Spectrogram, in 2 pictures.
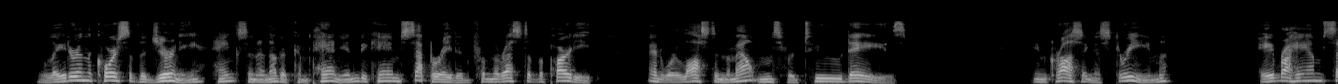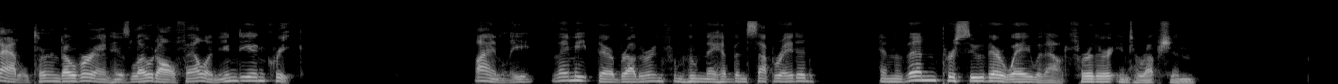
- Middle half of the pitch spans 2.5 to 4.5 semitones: No, average, 5.1 semitones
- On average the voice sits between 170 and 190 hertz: No, low, 135 Hz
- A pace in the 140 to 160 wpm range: Yes, average, 145 wpm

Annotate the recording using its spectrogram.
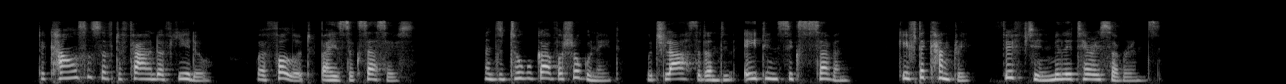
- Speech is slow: Yes, slow, 120 wpm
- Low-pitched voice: No, high, 245 Hz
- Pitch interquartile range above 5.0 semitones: No, average, 4.6 semitones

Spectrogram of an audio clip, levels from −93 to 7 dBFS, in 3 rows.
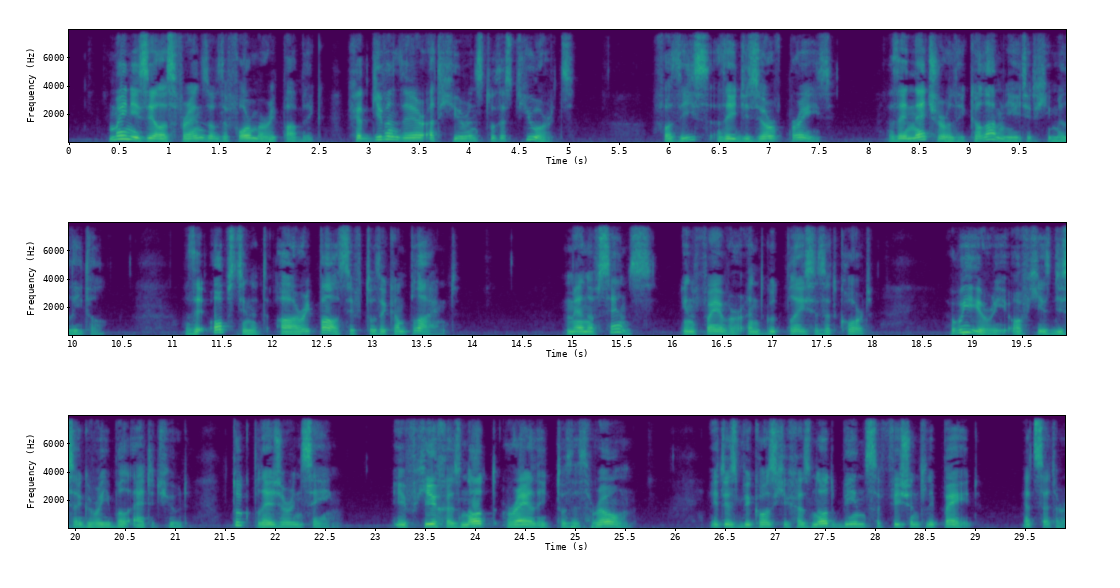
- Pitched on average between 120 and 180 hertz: Yes, medium, 140 Hz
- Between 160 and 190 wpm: No, average, 140 wpm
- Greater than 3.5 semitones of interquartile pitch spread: No, average, 3.0 semitones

